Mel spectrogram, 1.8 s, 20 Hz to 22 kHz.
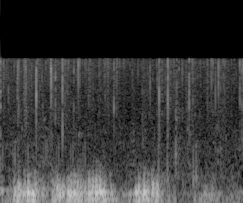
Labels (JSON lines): {"label": "biophony, growl", "recorder": "SoundTrap 500"}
